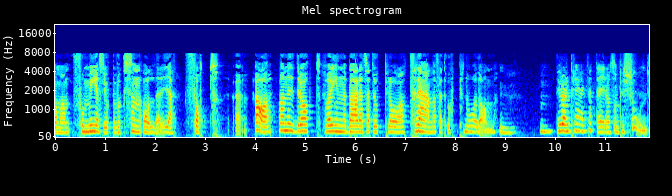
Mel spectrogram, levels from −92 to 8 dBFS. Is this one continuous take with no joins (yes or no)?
no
